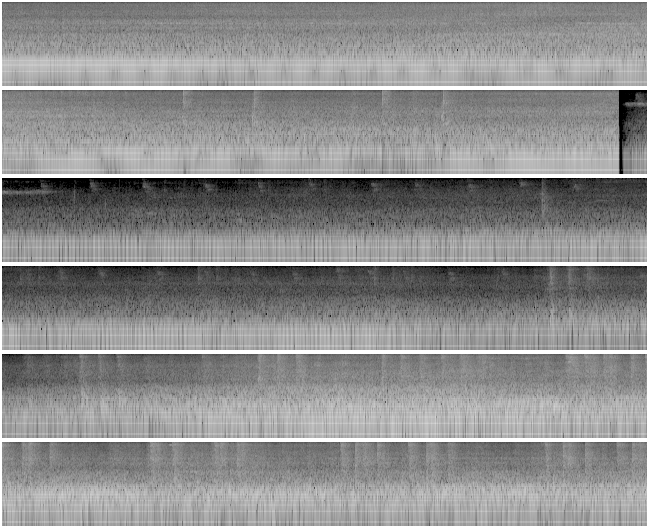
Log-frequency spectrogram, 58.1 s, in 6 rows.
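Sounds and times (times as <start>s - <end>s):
diesel engine rumble: 0.0s - 19.0s, 28.8s - 58.0s
train wheels clacking over rail joints: 12.2s - 16.8s, 37.1s - 58.0s.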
